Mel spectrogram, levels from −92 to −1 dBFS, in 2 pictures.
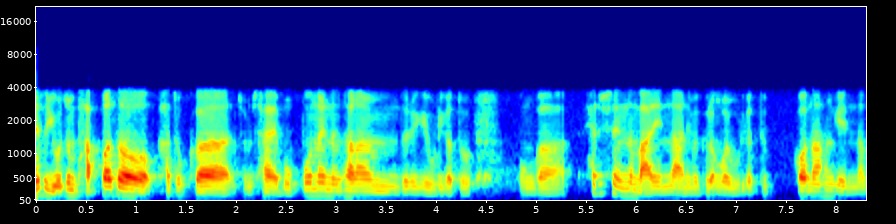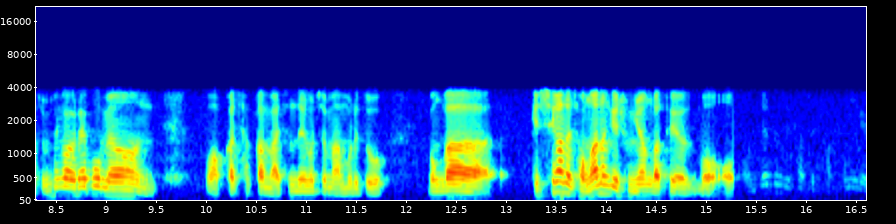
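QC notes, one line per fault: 4.57–4.82 s, echo leak: a very faint delayed copy of the speech comes back about 365 ms behind the original, just a short scrap. Most likely the far end is on a loudspeaker and its echo canceller let a bit slip through.
15.26–16.61 s, one channel inverted: right at the end the speech suddenly drops by about 33 dB and goes faint. That's most likely one stereo channel flipped in polarity, so the shared centre content cancels when summed to mono.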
